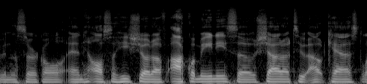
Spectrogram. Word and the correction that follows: Aquemini: Is it not Aquamini? Have I been saying it wrong for 20 plus years? – It is not. You've been saying wrong for 20 plus years. – Damn, Dave, what is it? – It is Aquemini. – Aquemini. That's my bad syllable.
